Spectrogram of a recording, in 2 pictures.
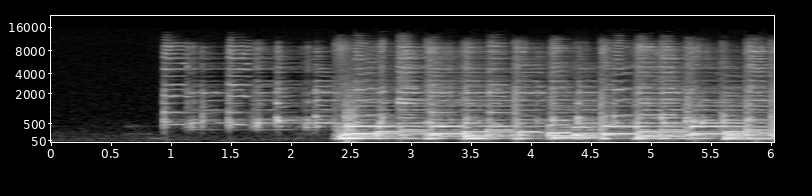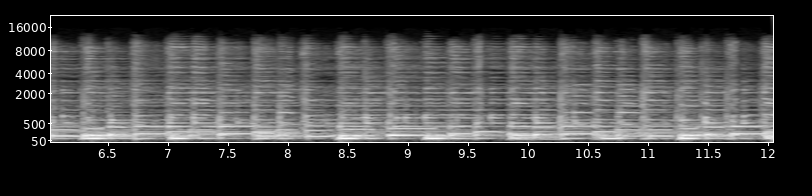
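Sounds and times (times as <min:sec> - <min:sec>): plucked string instrument: 0:00.9 - 0:12.0.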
